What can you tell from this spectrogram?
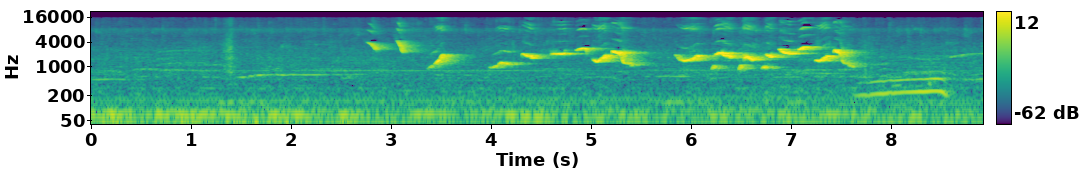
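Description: A songbird singing a rapid run of short, clear chirps and whistled notes, starting about three seconds in and lasting nearly five seconds.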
